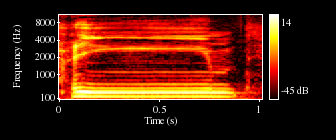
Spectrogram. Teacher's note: আরবি হা হবে কণ্ঠনালীর মধ্যখান থেকে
